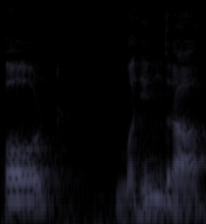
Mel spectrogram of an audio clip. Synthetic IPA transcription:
pʰɔʈ | məɦind̪ɾa

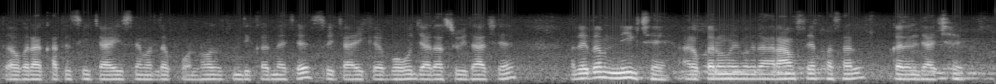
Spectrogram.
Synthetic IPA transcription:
t̪ɔokɾakʰat̪esit͡ʃaisemət̪ləb̚ko̰ːnod̪ikːət̪nɛt͡ʃʰɛsʋit͡ʃaikebəɦut̪̚d͡ʒjad̪asubid̪ʱat͡ʃʰɛ | əɾek̚d̪əmnikt͡ʃʰɛɔ̰ːɾokəɾumeekd̪aaːɾamsepʰəsəl | kəɾəld͡ʒaɛt͡ʃʰɛ

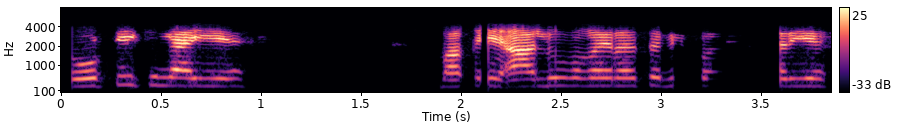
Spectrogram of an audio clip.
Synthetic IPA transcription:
ɾoːʈikʰɪlaːieː | baːqiaːluʋɐɣɛːɾasebʱipɐɾit̪kɐɾie

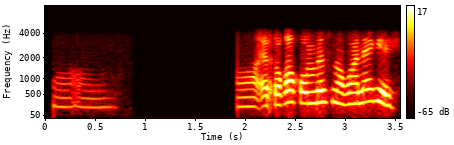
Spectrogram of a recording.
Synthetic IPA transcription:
ɔɔ̃ | ɔ̃ɛtɔkakɔmbɛsnɔkɔɹnajki

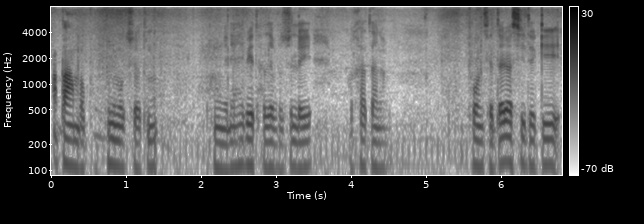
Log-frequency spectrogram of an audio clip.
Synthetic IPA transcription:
apambɐhʰunimɔksatʰum | pʰaŋɡaniɦajbetʰazabɐsulɐj | makʰatʰana | pʰonsentɐɾɐsidɐki

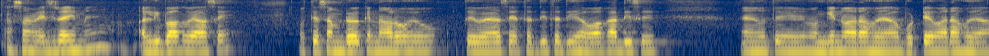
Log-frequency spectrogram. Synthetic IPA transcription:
ɐsãʋɪd͡ʒɾaːimẽɐ̰libaːkʋɪjaːse | ʊt̪esɐmɖʱokɪnaːɾoɦʊjoʊt̪eʋɪjaːset̪ʰɐd̪it̪ʰɐd̪iɦɐʋakʰãːd̪isɪ | ɛ̃ːʊt̪eʋɐ̃ŋɡɪnɪ̆ʋaːɾaɦʊjabʱʊʈeʋaːɾaɦʊjaː

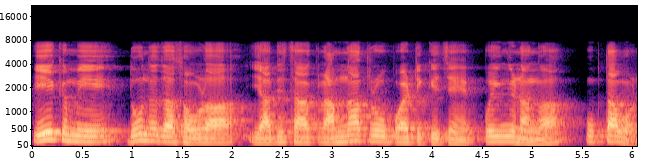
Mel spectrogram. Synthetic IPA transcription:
ekmed̪onɦəd͡zasɔwɭajad̪isakɾamnat̪ɾəupaʈikit͡sɛ̃pəjŋɡiɽãŋɡa | ukt̪aʋə̰ɳ

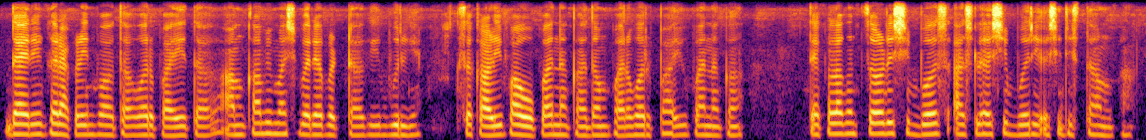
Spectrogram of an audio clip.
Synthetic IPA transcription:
d̪ajɾeɡʱəɾakəɽenpawt̪aʋəɾpajet̪aa̰mkãbimaɕibəɾjapəɽʈ̪akibuɾɡẽ | səkaɭipaupanakãd̪əmpaɾʋəɾpajupanakã | t̪ãkalaɡuːnt͡səɽəɕibəsa̰slaəɕibəɾiə̰ɕid̪ist̪aːmkã

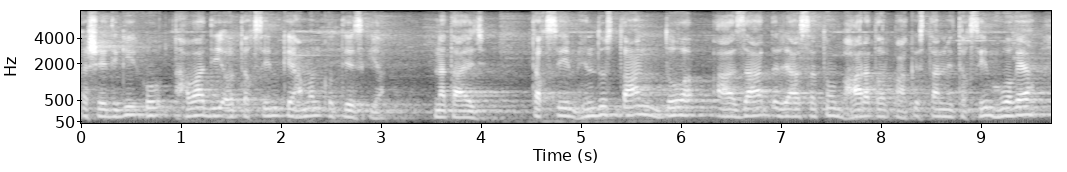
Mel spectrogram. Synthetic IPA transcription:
kɐʃeːd̪ɡikohɐʋad̪iɔːɾt̪ɐqsiːmkeɐməlkot̪eːzkijaː | nɐt̪aːɪd͡ʒ | t̪ɐqsiːmɦɪ̃nd̪ust̪aːnd̪oːaːzaːd̪ɾɪjaːsət̪õbʱaːɾət̪ɔːɾpaːkɪst̪aːnmẽt̪ɐqsiːmɦuaɡɐjaː

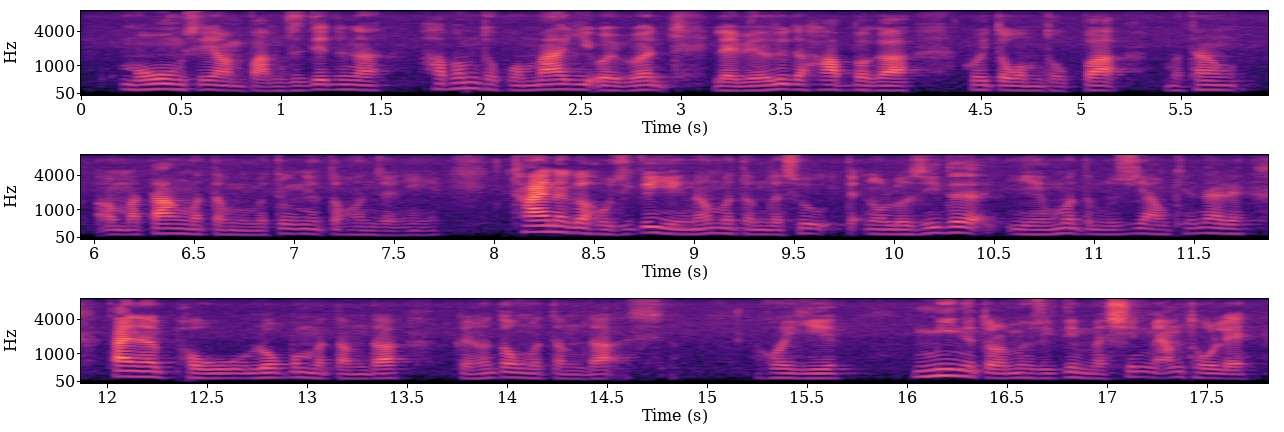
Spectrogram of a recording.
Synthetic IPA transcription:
mɐwoŋsejampamzɐdedunɐhapʰɐmtʰokpɐmaɡiojbɐlebʱeldudɐɦapːɐɡɐɐkʰojtɐwhɐmtʰok̚pɐmɐtʰaŋmɐtaŋmɐtɐmɡimɐtuŋnitɐwɦɐnd͡ʒɐni | tʰajnɐɡɐɦɐwzikːɐjeŋnɐbɐmɐtɐmdɐsutek̚nolod͡ʒidɐjeŋbɐmɐtɐmdɐs̬ujamkʰienaɾetʰajnɐpʰɐwlok̚pɐmɐtɐmdɐ | kɐjnotɐwmɐtɐmdɐ̰ | ɐkʰojɡi | minɐtɐwɾɐmiɦawzik̚timɐsinmɐjamtʰɐwle

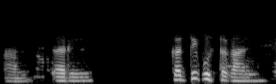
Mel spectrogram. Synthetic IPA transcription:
ɦamkəɾi | kət̪iːpust̪əkãni

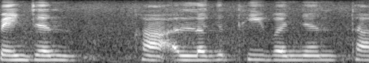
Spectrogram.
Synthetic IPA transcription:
pɐ̃ɦɪ̃ɲd͡ʑənɪ̆ | kʰãːʔɐləɠt̪ʰiʋɐɲənɪ̆t̪ʰa

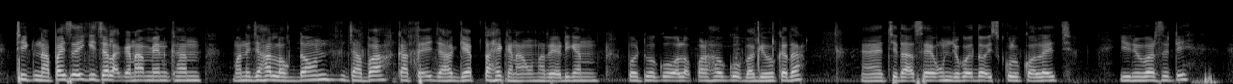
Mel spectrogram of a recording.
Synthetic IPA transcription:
ʈʰik̚napajs̬əikit͡ʃalaʔkanaʔmɛnkʰan | manɛd͡ʒaɦalɔk̚ɖawnd͡ʒabakat̪ɛʔd͡ʒaɦaɡɛp̚t̪aɦɛkanaɔnaɾɛəɽikanpəʈuak̬ɔʔɔlɔʔpaɽɦawkɔʔbaɡɛbɔkad̪a | t͡ʃɛd̪aʔsɛund͡ʒɔkɔʔ̚d̪ɔiskulkɔlɛd͡ʒ | junibʱəɾs̬iʈi

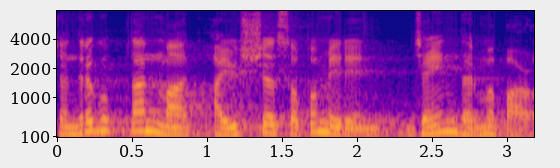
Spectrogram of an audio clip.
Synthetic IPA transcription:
t͡ɕənd̪ɾəɡup̚t̪anmat̪ʰajuʃjɐsɔpəmeɾen | d͡ʑɐjnd̪ʱəɾməpaɭo

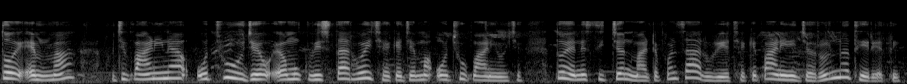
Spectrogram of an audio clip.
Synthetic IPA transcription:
t̪oemmã | d͡ʒepaɽ̃inaot͡ʃʰud͡ʒeəmukʋɪst̪aɾɦojt͡ʃʰeked͡ʒemãʔot͡ʃʰupaɽ̃iɦojt͡ʃʰe | t̪oenesit͡ʃənmaʈepəɳsaɾuɾiet͡ʃʰekepaɽ̃inid͡ʒəɾuɾnət̪ʰiɾɛt̪i

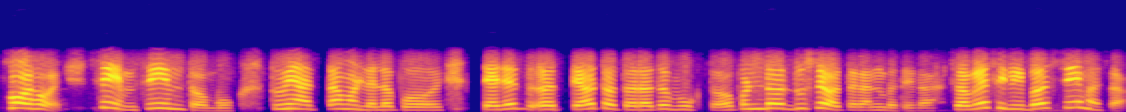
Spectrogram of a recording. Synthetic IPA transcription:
hojɦojsemsemt̪əboɡt̪um̤ĩːat̪ːam̤əʈlaləpəjt̪jat͡ɕat̪jat̪ət̪əɾat͡səbʱuɡʱt̪əpəɳt̪əd̪usɾjeət̪əɾãnbət̪et̪asəɡɭesilibəɾsemasa̰

